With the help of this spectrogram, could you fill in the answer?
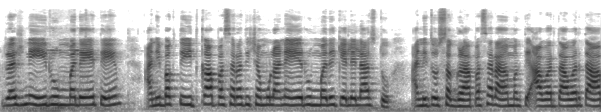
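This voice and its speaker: A woman briskly retelling a TV serial episode as a story, slipping into the characters' quoted lines as she goes. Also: sits high, a bit bright. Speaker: serial recap narrator.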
